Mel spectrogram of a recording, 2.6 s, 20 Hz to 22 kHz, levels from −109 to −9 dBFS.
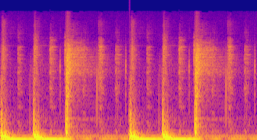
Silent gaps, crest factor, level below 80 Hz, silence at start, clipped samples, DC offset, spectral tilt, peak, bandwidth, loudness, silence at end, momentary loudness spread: none; 12 dB; -14 dBFS; 0 s; under 0.1%; under 0.1%; -6 dB/octave; 0 dBFS; 8.4 kHz; -14 LUFS; 0 s; 15 LU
